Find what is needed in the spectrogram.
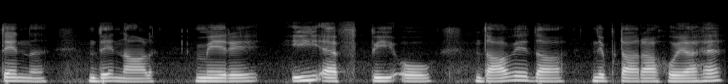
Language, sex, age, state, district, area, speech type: Punjabi, male, 18-30, Punjab, Mohali, urban, read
